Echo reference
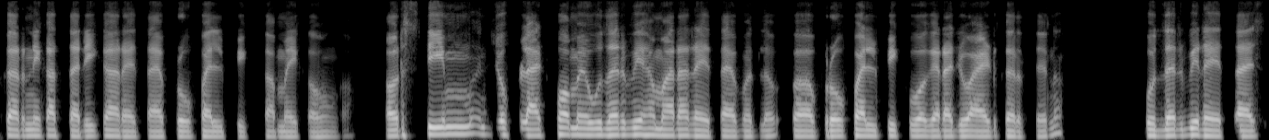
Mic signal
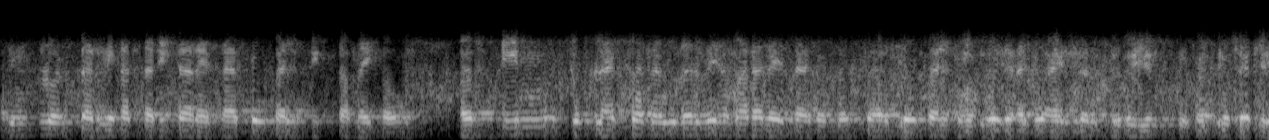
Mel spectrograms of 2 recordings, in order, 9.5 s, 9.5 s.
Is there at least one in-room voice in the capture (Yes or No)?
Yes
